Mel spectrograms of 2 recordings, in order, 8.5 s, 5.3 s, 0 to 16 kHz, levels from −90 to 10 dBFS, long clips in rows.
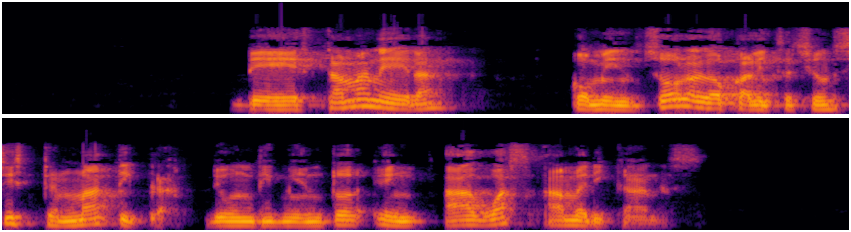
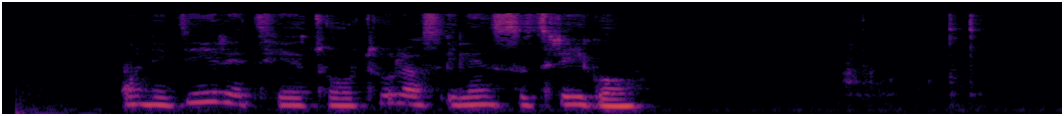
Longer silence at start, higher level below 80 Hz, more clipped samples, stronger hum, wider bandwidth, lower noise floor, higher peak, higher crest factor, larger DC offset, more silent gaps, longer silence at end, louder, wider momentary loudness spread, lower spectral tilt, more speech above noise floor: first, 1.15 s vs 0.6 s; first, -52 dBFS vs -84 dBFS; neither; neither; second, 7.6 kHz vs 11.5 kHz; about the same, under -90 dBFS vs -87 dBFS; first, 0 dBFS vs -30 dBFS; about the same, 16 dB vs 18 dB; neither; neither; first, 0.8 s vs 0.4 s; first, -16 LUFS vs -46 LUFS; second, 8 LU vs 16 LU; about the same, -5.5 dB/octave vs -4.5 dB/octave; first, over 74 dB vs 42 dB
